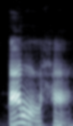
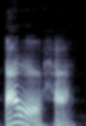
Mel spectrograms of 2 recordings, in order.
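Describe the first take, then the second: Both takes have the same delivery.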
